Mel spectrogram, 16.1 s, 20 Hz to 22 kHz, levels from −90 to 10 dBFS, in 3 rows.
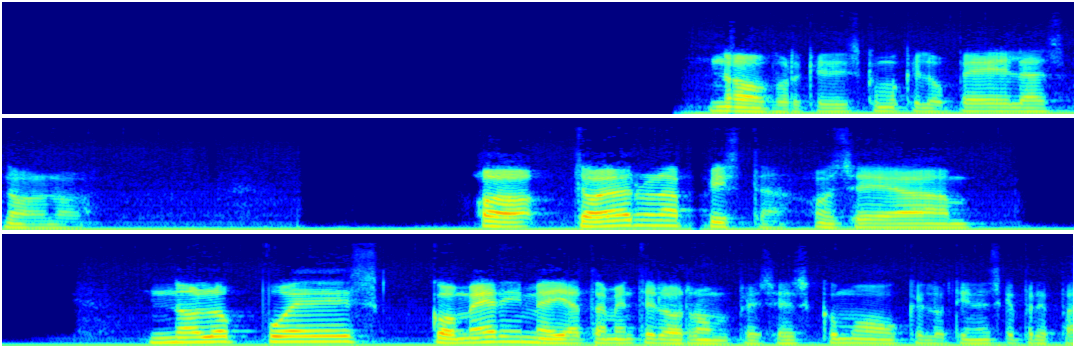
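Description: Speech with compressed frames skipped at 4.45 s, 8.97–9.01 s and 15.74–15.77 s. Roughly 20, 70 and 30 ms vanish, fitting 10 ms frames. Each time, the audio jumps ahead.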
